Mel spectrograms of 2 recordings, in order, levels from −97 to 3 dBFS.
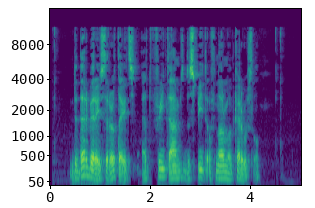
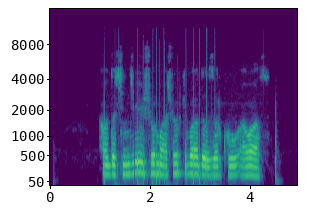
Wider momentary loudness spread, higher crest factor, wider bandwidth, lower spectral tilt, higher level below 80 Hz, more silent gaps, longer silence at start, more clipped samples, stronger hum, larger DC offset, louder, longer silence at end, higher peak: first, 14 LU vs 6 LU; about the same, 20 dB vs 18 dB; first, 12 kHz vs 9.8 kHz; second, -3 dB/octave vs -8.5 dB/octave; about the same, -54 dBFS vs -58 dBFS; neither; second, 0.4 s vs 1 s; neither; neither; neither; first, -23 LUFS vs -27 LUFS; first, 0.9 s vs 0.65 s; first, -4 dBFS vs -10 dBFS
